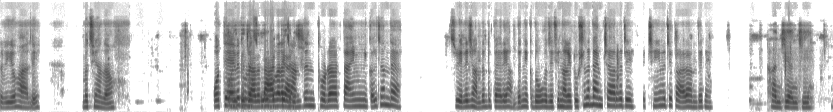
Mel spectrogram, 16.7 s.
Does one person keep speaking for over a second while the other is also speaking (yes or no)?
yes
